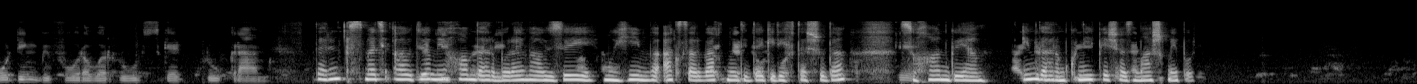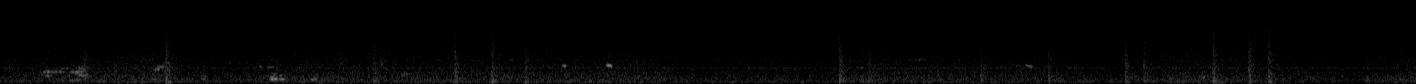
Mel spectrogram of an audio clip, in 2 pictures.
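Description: Speech passed through call microphone processing, with content stopping near 8 kHz, shows speech suppressed in double talk at 3.84–4.36, 4.55–4.77, 5.73–6.22, 6.72–6.78, 7.01–9.03, 10.09–10.22 and 11.12–12.19 s. The level ducks by roughly 15 to 25 dB in broken stretches, deepest around 7 to 9 s and 11 to 12 s. The likely cause is an echo canceller that could not separate this talker from far-end loudspeaker echo and attenuated both.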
